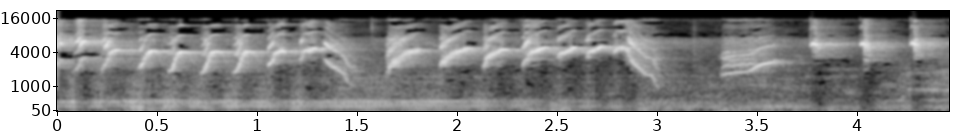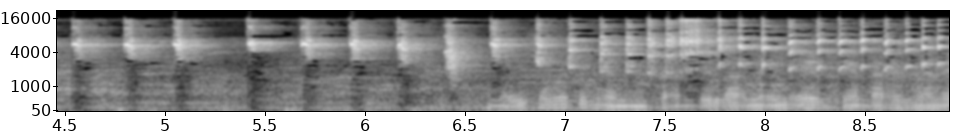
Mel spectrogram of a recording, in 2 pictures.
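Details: Champion long-tailed shrike in singing competition delivering varied high song: rapid descending chatter phrases, then crisp repeated clicking notes and quick trills, with a faint low hum and brief human voice in the background.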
